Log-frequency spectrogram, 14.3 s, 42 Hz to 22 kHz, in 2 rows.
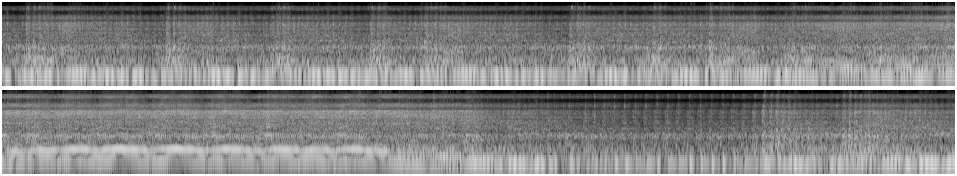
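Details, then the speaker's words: Yamaha R15 after replacing worn clutch housing rubber dampers: revs rise smoothly from idle and drop back evenly; the thump that was heard before the repair when revving from idle is gone, pickup good. "இப்போ பார்த்தீங்கன்னா நமக்கு அந்த இடிக்கிற sound வரல. ஐட்லிங்கில் rice பண்ணும்போது டம்னு இடிச்சுது, அந்த மாதிரி இப்போ வரல."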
